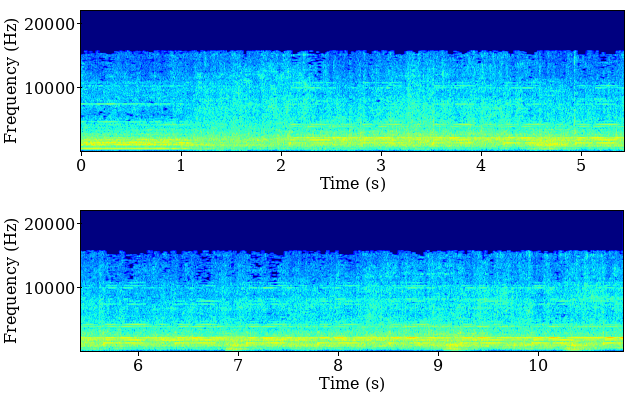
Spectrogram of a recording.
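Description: Lionel O-gauge toy steam train running on three-rail track. A steam-whistle sound stops about a second in. After that the train runs on with a steady high tone and a short tone repeating about twice a second.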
